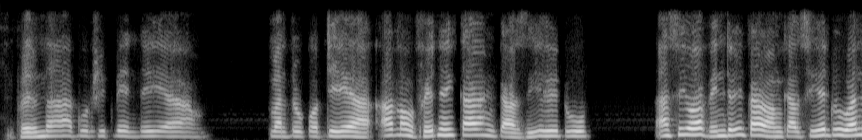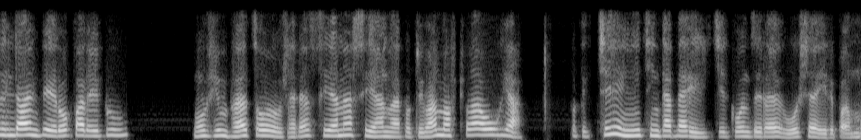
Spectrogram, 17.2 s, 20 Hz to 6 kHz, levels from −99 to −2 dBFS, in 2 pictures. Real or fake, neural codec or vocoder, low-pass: fake; codec, 16 kHz in and 24 kHz out, 0.8 kbps, FocalCodec, streaming, 65536 codes; 5.4 kHz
